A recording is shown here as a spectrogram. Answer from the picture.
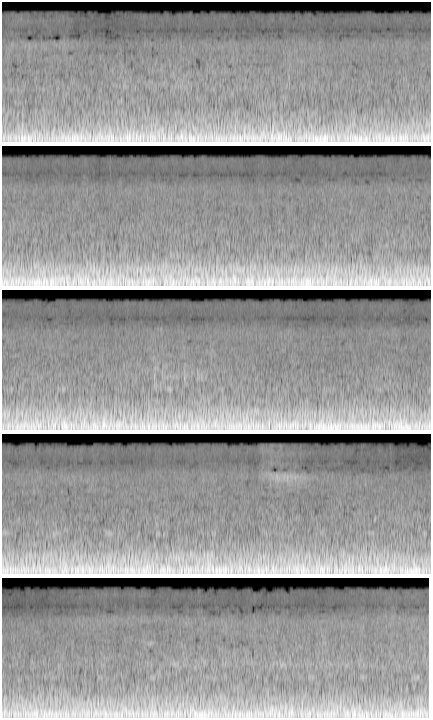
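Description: Barge machinery running steadily: an even low engine drone with a constant rushing hiss over it, unchanging throughout.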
